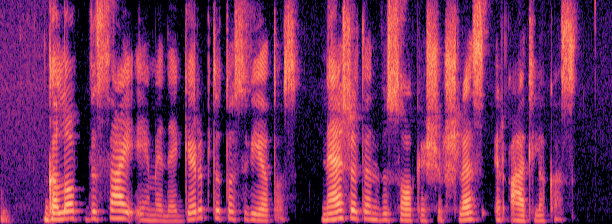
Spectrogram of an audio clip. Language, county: Lithuanian, Telšiai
